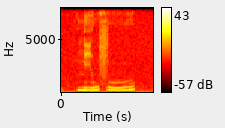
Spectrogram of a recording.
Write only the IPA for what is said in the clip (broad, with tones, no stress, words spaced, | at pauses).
n̪iː˨˥wfuː˨˥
